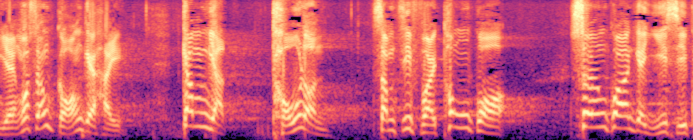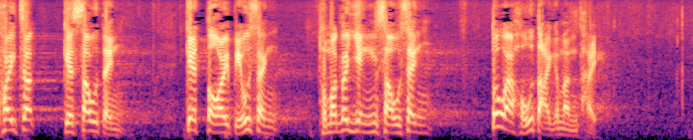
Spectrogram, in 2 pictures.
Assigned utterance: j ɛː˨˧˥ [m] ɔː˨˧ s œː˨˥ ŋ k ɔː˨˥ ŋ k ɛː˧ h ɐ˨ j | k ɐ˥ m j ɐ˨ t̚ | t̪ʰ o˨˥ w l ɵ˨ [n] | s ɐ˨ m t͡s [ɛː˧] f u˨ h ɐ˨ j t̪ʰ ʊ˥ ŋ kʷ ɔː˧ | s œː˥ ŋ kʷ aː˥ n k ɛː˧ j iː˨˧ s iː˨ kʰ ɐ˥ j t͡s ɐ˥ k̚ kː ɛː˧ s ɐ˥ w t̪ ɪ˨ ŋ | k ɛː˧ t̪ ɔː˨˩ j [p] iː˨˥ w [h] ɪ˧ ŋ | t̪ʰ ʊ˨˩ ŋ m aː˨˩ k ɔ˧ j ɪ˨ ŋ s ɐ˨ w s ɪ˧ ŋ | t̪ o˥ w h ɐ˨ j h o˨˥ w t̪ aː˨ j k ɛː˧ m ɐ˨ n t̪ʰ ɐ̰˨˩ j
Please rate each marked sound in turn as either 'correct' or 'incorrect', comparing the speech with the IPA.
incorrect: ŋ, correct, incorrect: iː˧, correct, incorrect: s

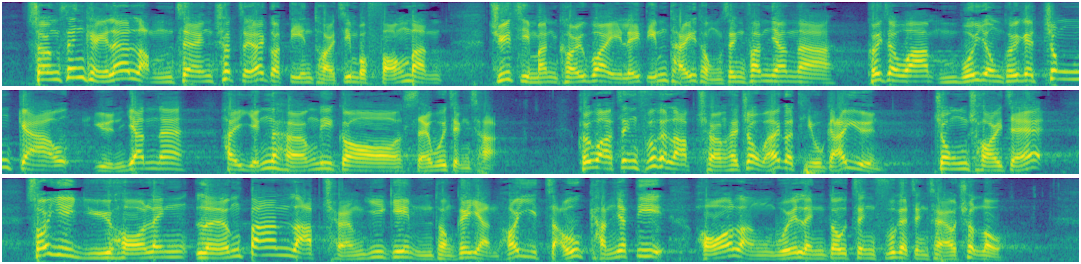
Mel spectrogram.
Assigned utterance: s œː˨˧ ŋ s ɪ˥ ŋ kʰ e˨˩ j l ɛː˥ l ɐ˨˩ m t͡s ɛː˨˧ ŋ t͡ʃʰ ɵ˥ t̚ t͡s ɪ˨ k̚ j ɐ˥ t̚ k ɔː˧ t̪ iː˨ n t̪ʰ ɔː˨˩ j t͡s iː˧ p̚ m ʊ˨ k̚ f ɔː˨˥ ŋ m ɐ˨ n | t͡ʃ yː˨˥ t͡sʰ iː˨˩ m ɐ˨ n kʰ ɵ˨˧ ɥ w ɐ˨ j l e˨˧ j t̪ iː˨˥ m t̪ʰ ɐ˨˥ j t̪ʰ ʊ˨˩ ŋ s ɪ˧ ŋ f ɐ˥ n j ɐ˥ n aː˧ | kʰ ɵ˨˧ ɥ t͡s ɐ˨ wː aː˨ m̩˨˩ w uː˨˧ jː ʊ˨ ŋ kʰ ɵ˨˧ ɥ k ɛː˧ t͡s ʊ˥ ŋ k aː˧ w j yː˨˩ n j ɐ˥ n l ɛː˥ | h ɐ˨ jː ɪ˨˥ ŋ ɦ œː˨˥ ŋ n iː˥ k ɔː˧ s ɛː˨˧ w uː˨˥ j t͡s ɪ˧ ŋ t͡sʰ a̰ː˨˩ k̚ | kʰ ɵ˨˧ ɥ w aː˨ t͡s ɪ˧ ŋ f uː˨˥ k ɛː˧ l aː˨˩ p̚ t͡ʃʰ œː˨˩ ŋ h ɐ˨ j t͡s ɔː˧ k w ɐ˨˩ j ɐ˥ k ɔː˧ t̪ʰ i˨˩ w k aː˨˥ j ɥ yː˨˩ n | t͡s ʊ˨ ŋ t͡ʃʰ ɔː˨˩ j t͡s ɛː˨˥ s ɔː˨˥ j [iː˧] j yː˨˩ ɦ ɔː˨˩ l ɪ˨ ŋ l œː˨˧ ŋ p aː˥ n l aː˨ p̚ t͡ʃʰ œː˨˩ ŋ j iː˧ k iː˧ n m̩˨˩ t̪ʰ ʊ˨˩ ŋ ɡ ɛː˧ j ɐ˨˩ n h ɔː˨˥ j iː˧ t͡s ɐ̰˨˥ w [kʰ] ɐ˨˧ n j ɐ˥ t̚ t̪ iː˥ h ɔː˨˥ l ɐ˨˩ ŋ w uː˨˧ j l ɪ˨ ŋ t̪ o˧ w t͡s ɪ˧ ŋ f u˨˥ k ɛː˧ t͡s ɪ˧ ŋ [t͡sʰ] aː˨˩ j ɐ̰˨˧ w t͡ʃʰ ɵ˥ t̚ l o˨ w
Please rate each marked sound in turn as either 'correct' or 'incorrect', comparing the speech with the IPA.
correct, correct, correct

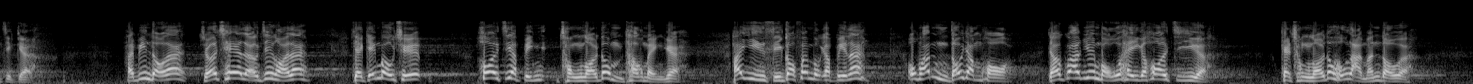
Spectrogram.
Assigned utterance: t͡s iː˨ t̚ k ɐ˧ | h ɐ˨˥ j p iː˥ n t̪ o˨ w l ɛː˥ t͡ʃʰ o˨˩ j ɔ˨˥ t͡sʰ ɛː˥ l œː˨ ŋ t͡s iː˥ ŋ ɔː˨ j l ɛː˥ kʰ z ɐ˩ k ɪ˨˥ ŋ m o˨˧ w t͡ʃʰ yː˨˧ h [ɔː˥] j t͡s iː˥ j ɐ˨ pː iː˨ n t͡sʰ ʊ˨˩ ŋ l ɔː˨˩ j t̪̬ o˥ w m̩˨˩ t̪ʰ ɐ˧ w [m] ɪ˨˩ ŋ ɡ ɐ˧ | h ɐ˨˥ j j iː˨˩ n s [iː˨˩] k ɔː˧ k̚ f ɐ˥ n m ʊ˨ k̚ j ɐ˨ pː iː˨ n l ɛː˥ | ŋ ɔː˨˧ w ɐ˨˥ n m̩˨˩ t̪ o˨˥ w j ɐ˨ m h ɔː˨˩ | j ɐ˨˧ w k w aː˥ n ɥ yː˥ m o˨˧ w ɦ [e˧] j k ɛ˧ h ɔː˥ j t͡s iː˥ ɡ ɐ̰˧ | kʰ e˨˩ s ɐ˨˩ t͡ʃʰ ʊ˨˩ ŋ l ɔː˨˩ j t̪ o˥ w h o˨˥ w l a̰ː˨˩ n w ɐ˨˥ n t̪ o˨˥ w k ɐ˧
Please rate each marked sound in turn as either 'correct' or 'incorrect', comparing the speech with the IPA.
correct, correct, correct, correct

